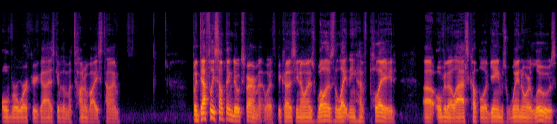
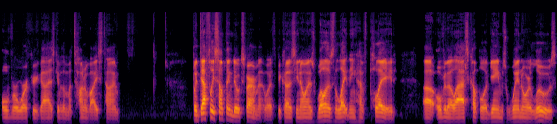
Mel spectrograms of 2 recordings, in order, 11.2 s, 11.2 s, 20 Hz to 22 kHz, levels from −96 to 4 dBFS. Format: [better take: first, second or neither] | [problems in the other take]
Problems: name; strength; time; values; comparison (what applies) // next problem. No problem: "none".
first | thin; somewhat; fading below 350 Hz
